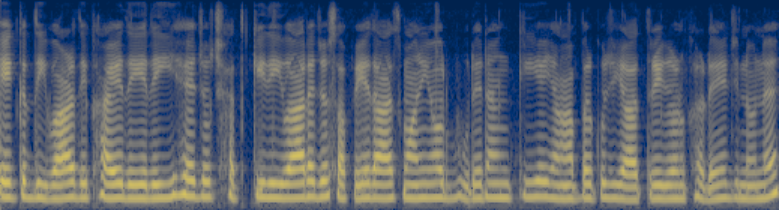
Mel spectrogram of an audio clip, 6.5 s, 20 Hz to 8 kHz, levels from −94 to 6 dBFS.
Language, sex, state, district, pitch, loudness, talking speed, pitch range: Hindi, female, Uttarakhand, Tehri Garhwal, 200 Hz, -17 LUFS, 250 wpm, 195-210 Hz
